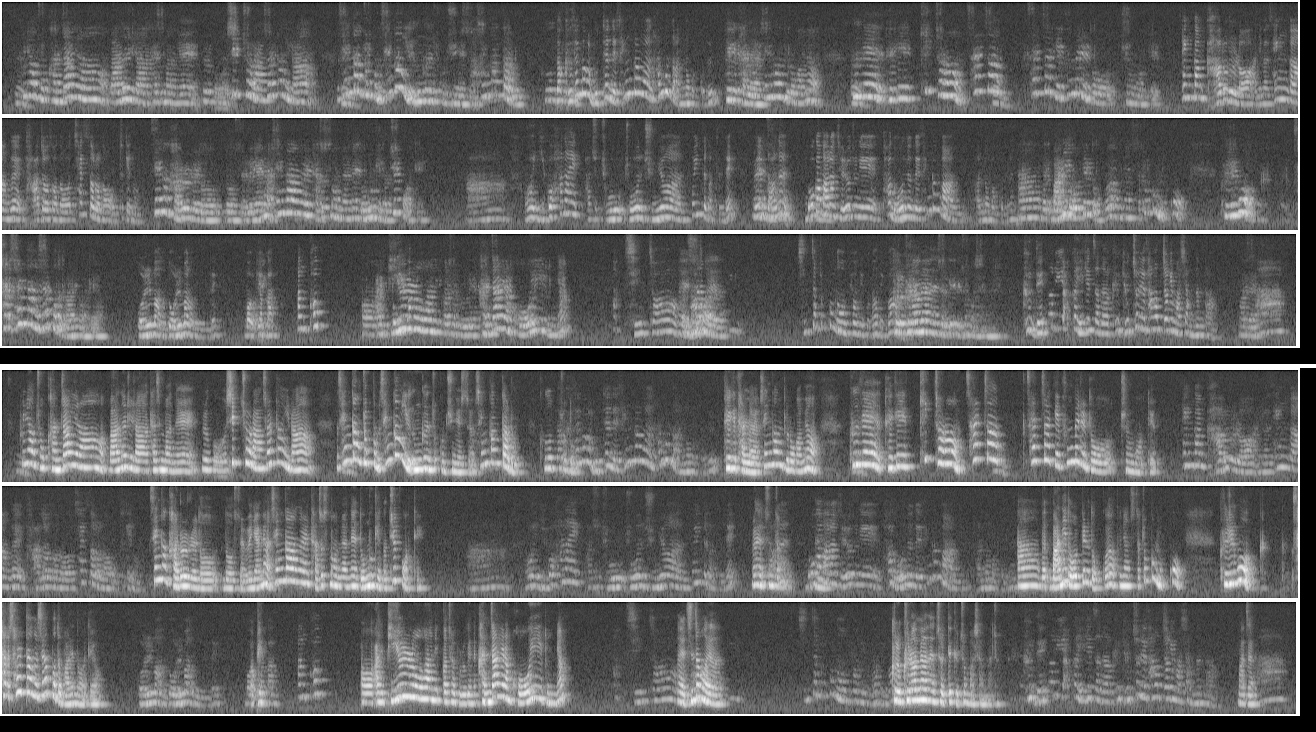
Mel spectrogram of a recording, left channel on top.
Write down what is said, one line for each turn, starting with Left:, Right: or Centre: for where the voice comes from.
Left: 응,
Right: 그냥 저 간장이랑 마늘이랑
Left: 응,
Right: 다진 마늘, 그리고
Left: 응,
Right: 식초랑 설탕이랑 생강
Left: 응.
Right: 조금, 생강이 은근 조금 중요했어요.
Left: 아,
Right: 생강가루. 그것도
Left: 나 그 생각을 못 했네. 생강은 한 번도 안 넣어봤거든?
Right: 되게 달라요. 생강 들어가면 그게
Left: 어,
Right: 되게 킥처럼 살짝,
Left: 어.
Right: 살짝의 풍미를 더 주는 것 같아요.
Left: 생강 가루를 넣어? 아니면 생강을 다져서 넣어? 채 썰어 넣어? 어떻게 넣어?
Right: 생강 가루를 넣, 넣었어요. 왜냐면
Left: 아,
Right: 생강을
Left: 음.
Right: 다져서 넣으면 너무 걔가 튈 것 같아.
Left: 아, 어, 이거 하나의 아주 조, 좋은 중요한 포인트 같은데?
Right: 네,
Left: 왜냐면
Right: 진짜.
Left: 나는 너가
Right: 음.
Left: 말한 재료 중에 다 넣었는데 생강만 안 넣어봤거든.
Right: 아, 마- 많이 넣을 필요도 없고요. 그냥 진짜 조금 넣고. 그리고
Left: 아, 이거 네.
Right: 사- 설탕을 생각보다 많이 넣어야 돼요.
Left: 얼마나, 너 얼마나 넣는데? 뭐
Right: 아, 백,
Left: 약간 한 컵?
Right: 어, 아니, 비율로
Left: 종이컵?
Right: 하니까 잘 모르겠는데, 간장이랑
Left: 어.
Right: 거의 동량?
Left: 진짜?
Right: 네,
Left: 그럼
Right: 진짜
Left: 나는
Right: 많이
Left: 거의
Right: 넣어요.
Left: 진짜 조금 넣은 편이구나, 내가.
Right: 그, 그러면은 절대 교촌 맛이 안 나죠.
Left: 그, 내 말이 아까 얘기했잖아. 그 교촌의 상업적인 맛이 안 난다.
Right: 맞아요.
Left: 아,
